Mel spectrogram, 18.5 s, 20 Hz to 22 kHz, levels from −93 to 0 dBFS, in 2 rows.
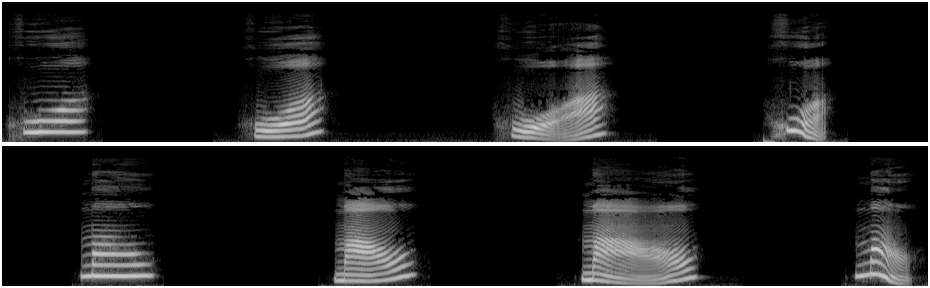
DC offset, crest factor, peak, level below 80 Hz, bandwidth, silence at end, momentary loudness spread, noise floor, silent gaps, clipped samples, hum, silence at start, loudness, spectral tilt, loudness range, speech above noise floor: under 0.1%; 20 dB; -10 dBFS; -64 dBFS; 11.5 kHz; 0.15 s; 12 LU; -76 dBFS; 1.01-2.11 s, 6.54-7.51 s, 8.46-9.95 s, 10.87-12.42 s, 13.54-14.80 s, 16.68-17.65 s; under 0.1%; none; 0.2 s; -25 LUFS; -6.5 dB/octave; 4 LU; 52 dB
